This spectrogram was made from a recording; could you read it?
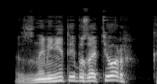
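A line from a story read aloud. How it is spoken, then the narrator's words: Shouted. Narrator (Russian): крикнул он Айку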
